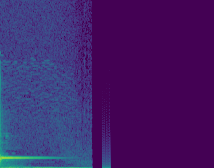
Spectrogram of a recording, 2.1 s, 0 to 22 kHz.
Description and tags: Sample Information:
Instrument: Marimba
Technique: Hit (Standard Mallets)
Dynamic: mf
Note: F6 (MIDI Note 89)
RR Nr.: 1
Mic Pos.: Main/Mids
Sampled hit of a marimba in a concert hall, using a stereo pair of Rode NT1-A's used as mid mics.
